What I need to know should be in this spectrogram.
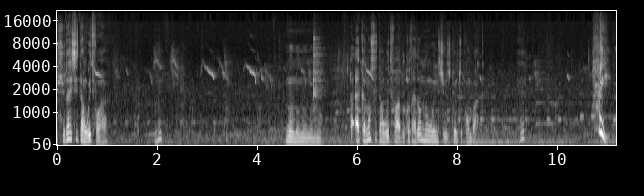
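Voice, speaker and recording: An actor playing a lecherous, scheming village man in a melodrama, with a Nigerian accent and an excitable, stammering, pushy way of talking. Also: mid-range voice, close to an everyday voice. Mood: scheming, restless. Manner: excitable, repetitive stammering pleading. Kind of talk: village melodrama film acting.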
